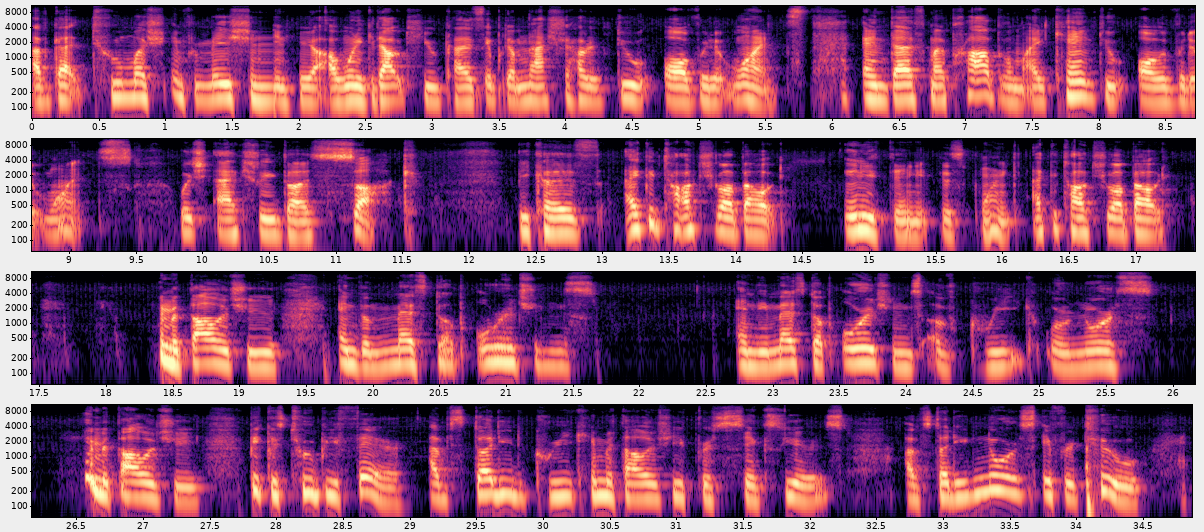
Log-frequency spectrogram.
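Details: Stuttering in a male streamer who reports a speech impediment that makes him stutter and trip over his words.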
